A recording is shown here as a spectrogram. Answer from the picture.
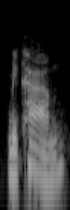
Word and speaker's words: become: Become. Begin. Jadi perhatikan stressingnya. Stressingnya punyanya come, punyanya gain, punyanya leave. Jadi stressingnya itu di suara yang kedua.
